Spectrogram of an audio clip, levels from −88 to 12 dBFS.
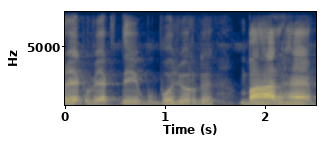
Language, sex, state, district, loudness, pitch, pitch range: Hindi, male, Jharkhand, Garhwa, -18 LUFS, 180 Hz, 175-195 Hz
